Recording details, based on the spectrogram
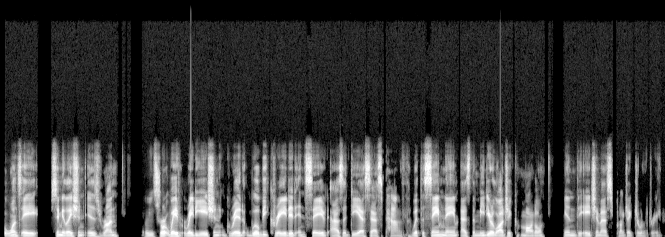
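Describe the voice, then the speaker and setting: A man working as an instructor, narrating a software tutorial in a methodical, informal, step-by-step way. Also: sits low, no echo, dull audio.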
